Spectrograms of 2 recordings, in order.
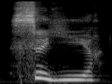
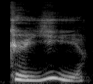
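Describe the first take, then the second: First: The word begins with an S sound. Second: The word begins with a K sound. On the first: The speaker calls it wrong. "Je mets le U devant le E pour ne pas dire seuillir" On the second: The speaker calls it right. "pour avoir cueillir, pour avoir le son que"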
